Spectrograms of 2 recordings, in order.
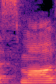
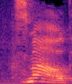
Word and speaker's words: Smaug: comments that were like saying it wrong and I know I am but I read it wrong when I was younger so I read it a smog and then now it's smug I will pronounce it right this time I do promise but if I slip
